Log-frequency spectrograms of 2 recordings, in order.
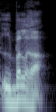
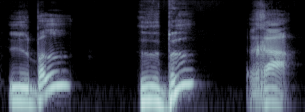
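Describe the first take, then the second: First: The word is said at normal speed. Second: The word is said slowly, split into parts.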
